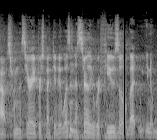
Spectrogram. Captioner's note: speaking French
